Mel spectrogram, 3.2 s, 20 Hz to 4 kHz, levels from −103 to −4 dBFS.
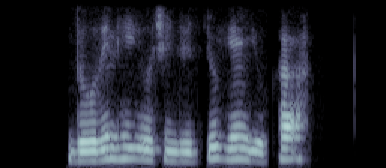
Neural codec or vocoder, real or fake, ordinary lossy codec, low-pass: none; real; AAC, 32 kbps; 3.6 kHz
